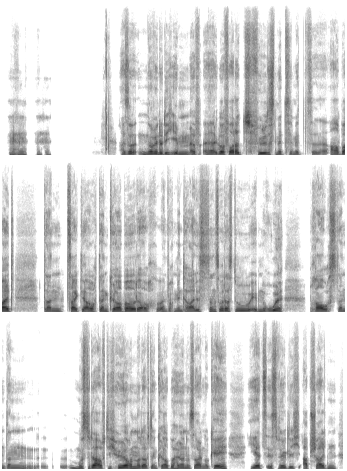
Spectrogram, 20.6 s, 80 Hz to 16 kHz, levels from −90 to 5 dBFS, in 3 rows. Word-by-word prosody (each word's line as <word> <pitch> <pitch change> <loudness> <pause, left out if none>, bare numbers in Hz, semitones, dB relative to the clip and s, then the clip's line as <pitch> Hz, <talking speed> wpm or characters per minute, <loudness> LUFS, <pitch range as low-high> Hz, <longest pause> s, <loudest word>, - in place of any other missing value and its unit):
Mhm, 150 -1 -8 0.2
mhm. 145 -2 -16 1.4
Also 150 +2 -1
nur, 160 -6 -1
wenn 165 - +3
du 165 - +3
dich 165 +2 -3
eben, 155 0 -2
äh, - - -3
f 155 - -4 0.3
überfordert 150 +3 +3
fühlst 170 +2 +2
mit 150 0 -5
mit, 145 -2 -10
äh, - - -10 0.3
Arbeit, 150 +1 +4 0.6
dann 150 +1 -4
zeigt 145 -1 +1
ja 180 - +3
auch 155 -2 +2
dein 155 -1 -2
Körper 150 +2 +4
oder 145 -2 +4
auch 130 -1 -3
einfach 145 -4 -9
mental 140 -2 -3
ist 165 0 -2
es - - -7
dann 180 -2 -4
so, 170 -1 0
dass 160 +1 +1
du 155 -1 -1
eben 165 -2 -3
Ruhe 160 +2 +2 0.5
brauchst. 135 0 +2
Dann 140 -1 -6
dann, 145 +7 -9 0.2
äh, 375 -1 -22 0.4
musst 170 - -3
du - - -5
da 165 +1 +8
auf 160 - +3
dich 160 -3 -5
hören 165 +3 +4
oder 145 -2 +1
auf 145 - -5
deinen 145 -1 -7
Körper 155 +2 -2
hören 150 -2 -3
und 145 - -8
sagen: 135 -1 -1
„Okay, 145 +9 +2 0.4
jetzt 155 +1 +1
ist 165 -1 -3
wirklich 150 +1 -3
Abschalten 155 -2 -1
155 Hz, 165 wpm, -22 LUFS, 145-165 Hz, 1.4 s, da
